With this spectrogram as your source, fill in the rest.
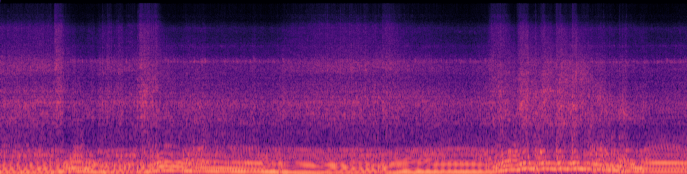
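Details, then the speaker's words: Turbocharged Honda Civic-based Bugatti Veyron replica, first start: loud but even idle with clean blips rising and falling smoothly, no misfire or knock, described as not bad; normal idle and revving. "Oh, nice! That sounds kind of decent. Kind of. That is not bad."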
